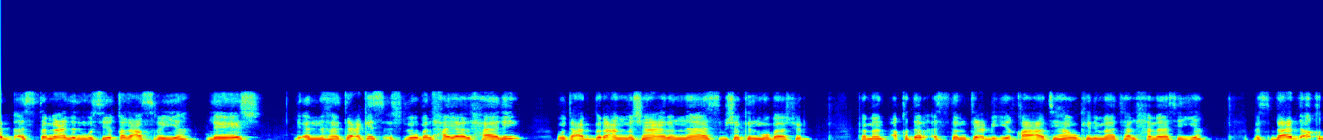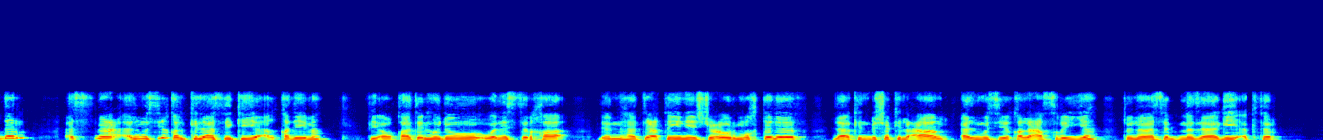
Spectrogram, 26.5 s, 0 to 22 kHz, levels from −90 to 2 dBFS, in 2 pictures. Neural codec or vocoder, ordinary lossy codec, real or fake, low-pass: codec, 16 kHz, 8 kbps, FreqCodec, smaller model; none; fake; none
